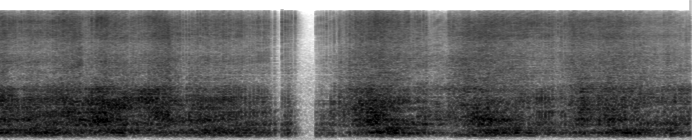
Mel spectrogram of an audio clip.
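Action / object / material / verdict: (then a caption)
scrape / small aluminum case with textured metal lid / aluminum / none. Long fingernails scratch the textured metal lid of a small, hollow aluminum briefcase. This produces a continuous, rasping scrape concentrated in the low-mid to mid range, with faint bright hiss above. The scratching breaks off into near silence for a moment around the three-second mark, then resumes at a similar level.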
